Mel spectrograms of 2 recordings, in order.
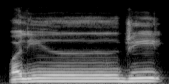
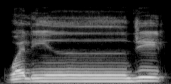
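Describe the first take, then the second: No difference in how they are said.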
